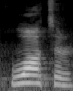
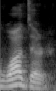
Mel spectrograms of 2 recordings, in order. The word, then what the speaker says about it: water: لو حرف التي جه ما بين حرفين متحركين بقلب صوته لحرف الدي. زي هنا الكلمة دي لو جيت قلت لك اقراها هتقولي water، هقول لك لا هي water water.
